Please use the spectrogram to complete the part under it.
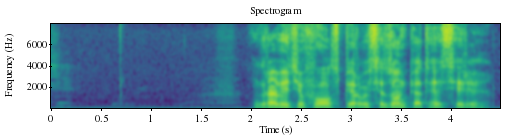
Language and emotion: Russian, neutral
